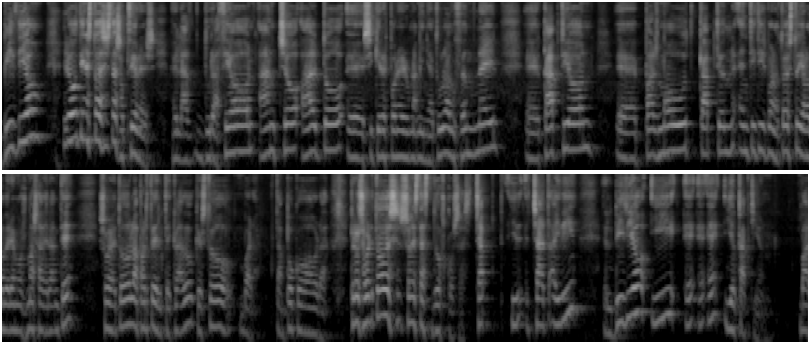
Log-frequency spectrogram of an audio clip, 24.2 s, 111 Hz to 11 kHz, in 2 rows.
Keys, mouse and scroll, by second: 7.3-9.0 scroll down 1, 9.0-11.5 scroll down 1, 11.5-12.9 scroll down 1, 12.9 scroll up 1, 13.0-14.3 scroll down 3, 14.3-15.0 scroll down 1, 15.0-16.9 scroll up 4, 16.9-21.3 scroll down 2, 21.3-24.2 scroll down 2.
